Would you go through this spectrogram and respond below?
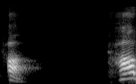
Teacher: जब ठ बोल रहे हैं तो वायु ध्वनियां बहुत तेजी से निकल रही है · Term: मूर्धन महाप्राण अघोष व्यंजन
